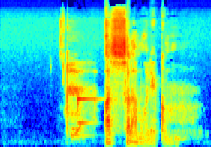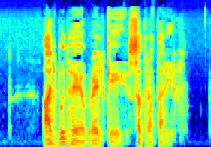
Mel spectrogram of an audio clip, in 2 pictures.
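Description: An elderly man speaks calmly and clearly into a close microphone.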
